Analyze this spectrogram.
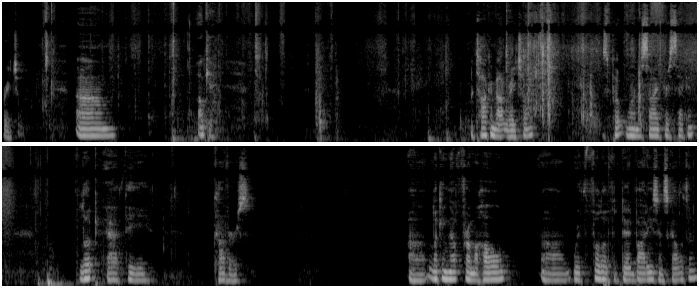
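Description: Stiff paper pages rustle and slide as they are handled.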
